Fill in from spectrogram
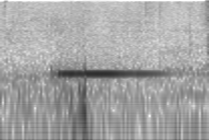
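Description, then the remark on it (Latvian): A parliament voting bell, rung to call deputies to vote on a proposal, sounds as a single steady, mid-pitched electronic tone lasting about a second, starting with a soft knock and fading gently over low background murmur, with no speech. “Lūdzu zvanu.”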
